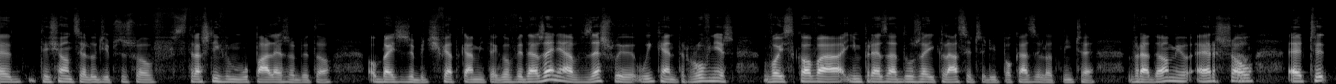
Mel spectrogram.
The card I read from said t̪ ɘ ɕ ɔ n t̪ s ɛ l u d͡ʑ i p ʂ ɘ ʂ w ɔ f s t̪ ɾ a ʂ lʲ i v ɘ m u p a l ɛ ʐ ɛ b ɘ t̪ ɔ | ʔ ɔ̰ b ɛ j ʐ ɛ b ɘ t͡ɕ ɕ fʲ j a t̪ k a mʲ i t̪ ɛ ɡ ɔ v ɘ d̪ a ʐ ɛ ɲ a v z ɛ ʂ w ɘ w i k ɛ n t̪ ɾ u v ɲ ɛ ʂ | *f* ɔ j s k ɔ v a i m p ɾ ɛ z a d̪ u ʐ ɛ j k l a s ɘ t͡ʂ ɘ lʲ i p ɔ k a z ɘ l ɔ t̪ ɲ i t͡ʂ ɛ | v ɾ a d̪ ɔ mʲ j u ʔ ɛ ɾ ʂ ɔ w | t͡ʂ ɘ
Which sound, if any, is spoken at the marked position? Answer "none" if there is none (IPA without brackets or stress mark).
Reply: v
